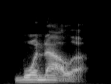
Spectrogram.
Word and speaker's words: Muenala: It is Muenala.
